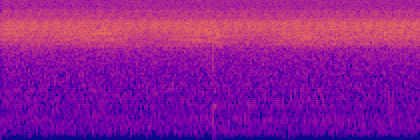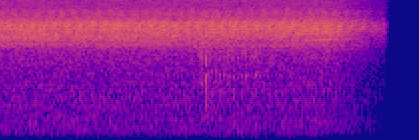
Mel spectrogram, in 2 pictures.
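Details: Cicadas drone in a constant, piercing hiss, sound that makes a pet Somali cat stand upright along with crows; a single sharp click interrupts before the recording cuts to silence at the end.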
